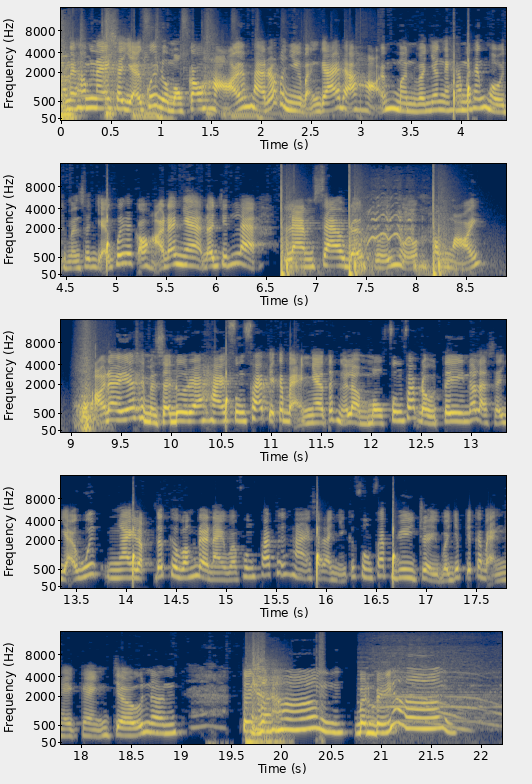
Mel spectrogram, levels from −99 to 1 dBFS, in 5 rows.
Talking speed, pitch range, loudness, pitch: 290 wpm, 230-310 Hz, -15 LUFS, 265 Hz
